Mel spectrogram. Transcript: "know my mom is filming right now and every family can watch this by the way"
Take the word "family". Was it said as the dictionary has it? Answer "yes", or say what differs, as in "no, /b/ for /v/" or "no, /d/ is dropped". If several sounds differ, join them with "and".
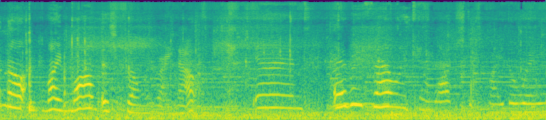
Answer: no, /m/ is dropped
